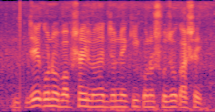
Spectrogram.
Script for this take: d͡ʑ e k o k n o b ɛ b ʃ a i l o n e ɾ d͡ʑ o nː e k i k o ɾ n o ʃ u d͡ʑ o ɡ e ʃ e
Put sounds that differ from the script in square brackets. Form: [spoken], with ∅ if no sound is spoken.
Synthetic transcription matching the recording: d͡ʑ e k o [∅] n o b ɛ b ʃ a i l o n e ɾ d͡ʑ o nː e k i k o [∅] n o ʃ u d͡ʑ o ɡ [a] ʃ e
